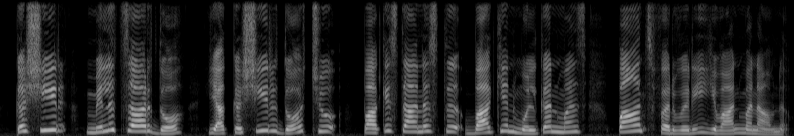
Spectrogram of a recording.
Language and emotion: Kashmiri, neutral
